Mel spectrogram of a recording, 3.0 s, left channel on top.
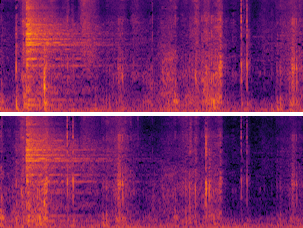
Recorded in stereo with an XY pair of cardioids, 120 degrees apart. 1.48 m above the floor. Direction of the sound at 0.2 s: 20° left.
